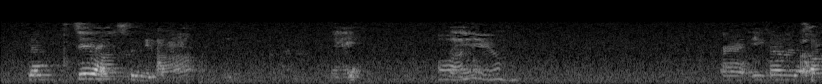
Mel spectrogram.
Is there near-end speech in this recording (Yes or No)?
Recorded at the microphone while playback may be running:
Yes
